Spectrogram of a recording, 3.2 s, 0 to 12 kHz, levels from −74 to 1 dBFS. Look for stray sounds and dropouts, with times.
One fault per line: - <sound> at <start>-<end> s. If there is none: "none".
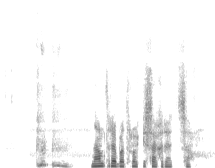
- throat clearing at 0.5-1.1 s
- dropout at 2.1-2.1 s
